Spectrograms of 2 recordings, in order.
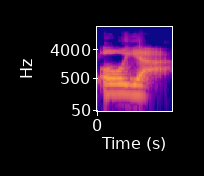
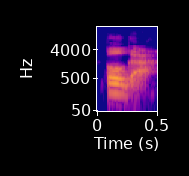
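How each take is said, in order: First: The name is said without a G sound. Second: The name is said with a G sound.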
